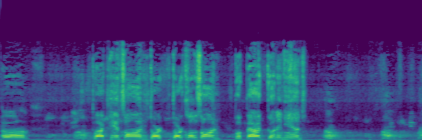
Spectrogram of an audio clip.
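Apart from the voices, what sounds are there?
dog barking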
